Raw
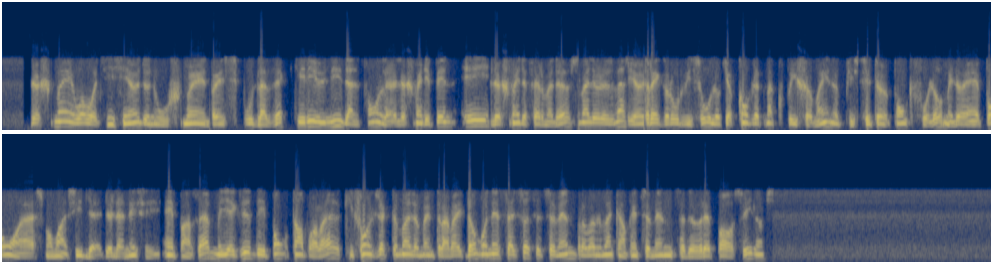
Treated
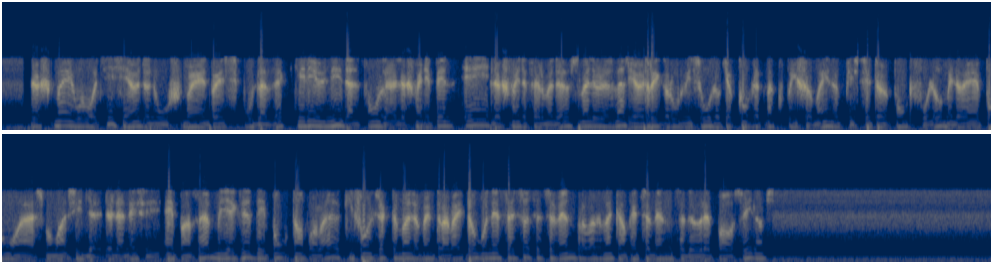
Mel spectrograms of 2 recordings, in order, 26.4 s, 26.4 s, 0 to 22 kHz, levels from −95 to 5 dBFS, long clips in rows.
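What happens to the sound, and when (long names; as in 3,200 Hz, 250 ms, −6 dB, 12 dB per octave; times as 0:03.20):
0:16.91–0:18.18: parametric band 1,400 Hz −3.5 dB 1.5 octaves
whole clip: elliptic band-stop filter 100–1,200 Hz, stop band 50 dB; dynamic equaliser 530 Hz, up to −6 dB, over −48 dBFS, Q 1.2; level −5.5 dB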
